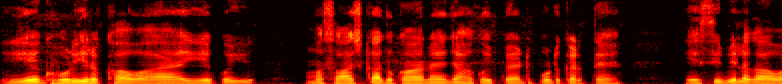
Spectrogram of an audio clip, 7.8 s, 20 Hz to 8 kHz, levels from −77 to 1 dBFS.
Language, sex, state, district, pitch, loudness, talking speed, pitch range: Hindi, male, Bihar, Gopalganj, 125 Hz, -28 LUFS, 170 wpm, 115-145 Hz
